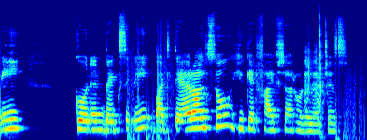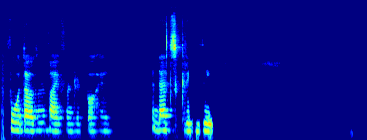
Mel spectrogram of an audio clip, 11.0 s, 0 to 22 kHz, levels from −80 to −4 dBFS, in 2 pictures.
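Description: A speech recording with two bursts of loose connector crackle, from 1.90 to 2.60 s (after "good in big", before "there also you get") and 5.02 to 5.55 s (after "five star hotel at"), where a worn contact intermittently breaks the signal, giving a chopped waveform with spiky dropouts and broadband vertical streaks on a spectrogram.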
